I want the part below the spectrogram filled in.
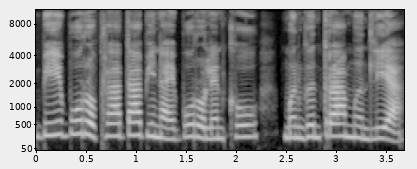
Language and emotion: Bodo, neutral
